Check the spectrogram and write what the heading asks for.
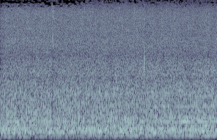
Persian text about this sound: آره یه جایی که بغلم رودخونه است و در کنار رقص نور رودخونه ای داریم رقص رودون رودخانه ای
